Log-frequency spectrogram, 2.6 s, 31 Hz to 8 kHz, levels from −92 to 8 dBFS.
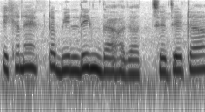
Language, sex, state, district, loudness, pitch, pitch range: Bengali, female, Odisha, Nuapada, -12 LUFS, 245 Hz, 225-265 Hz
